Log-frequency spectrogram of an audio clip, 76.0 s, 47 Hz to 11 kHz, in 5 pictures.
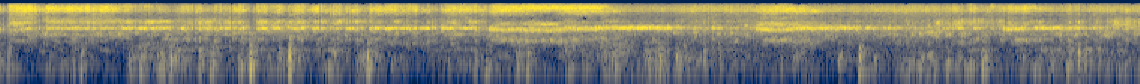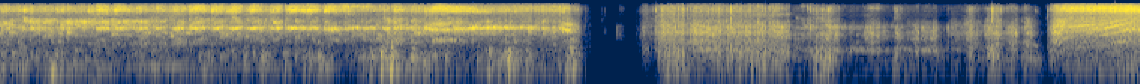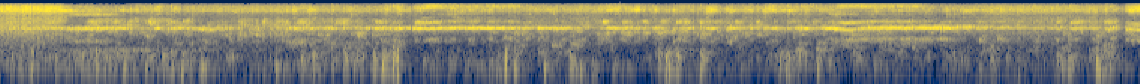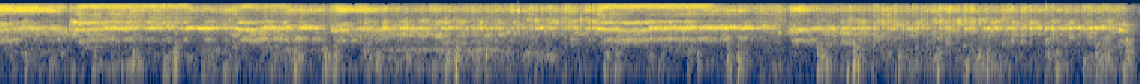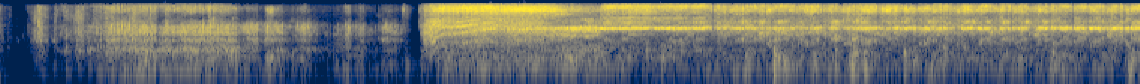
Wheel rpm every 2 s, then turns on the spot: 230, 230, 230, 220, 230, 230, 230, 230, 230, 230, 230, 110, 30, 20, 50, 210, 230, 230, 230, 230, 230, 240, 230, 230, 230, 230, 230, 230, 230, 230, 90, 20, 20, 130, 230, 230, 230, 240.
22-28 60-66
